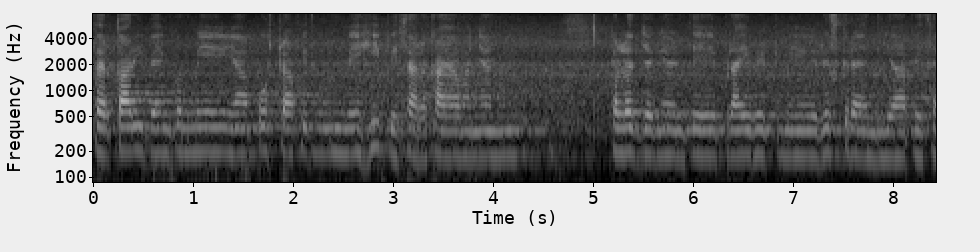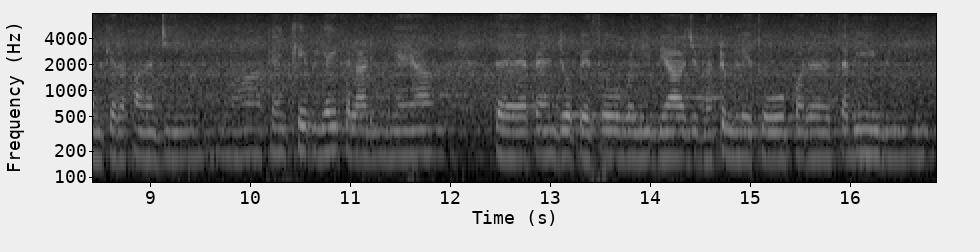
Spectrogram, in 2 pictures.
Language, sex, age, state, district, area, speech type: Sindhi, female, 60+, Rajasthan, Ajmer, urban, spontaneous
